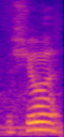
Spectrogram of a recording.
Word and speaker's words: Yeshua: Yeshua is how you say Jesus in Hebrew.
